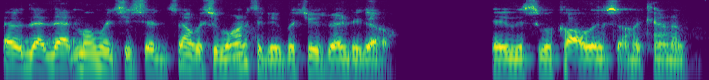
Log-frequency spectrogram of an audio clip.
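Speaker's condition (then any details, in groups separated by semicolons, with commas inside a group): Parkinson's disease; age 59, walking still impaired after spinal surgery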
